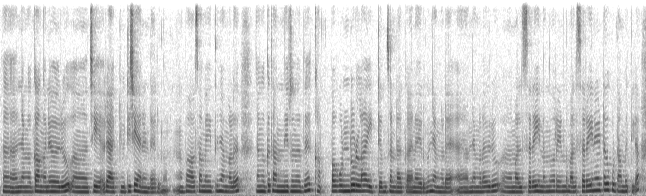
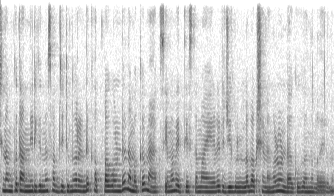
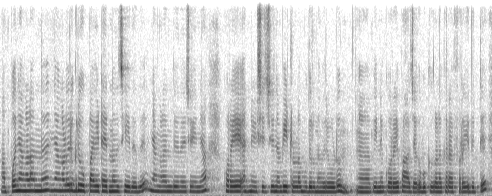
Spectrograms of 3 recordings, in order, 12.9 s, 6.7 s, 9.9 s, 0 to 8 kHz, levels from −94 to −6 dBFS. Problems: low volume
